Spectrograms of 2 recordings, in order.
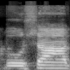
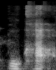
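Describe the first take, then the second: First: The middle consonant is an 'sh' sound. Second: The middle consonant is a 'kh' sound.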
